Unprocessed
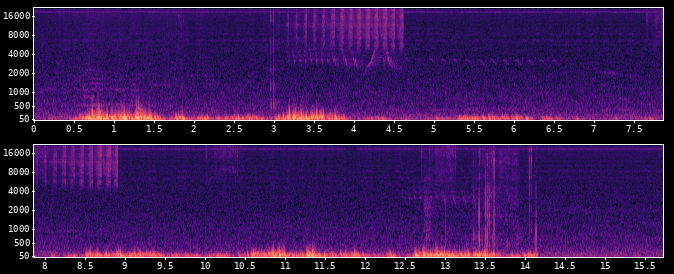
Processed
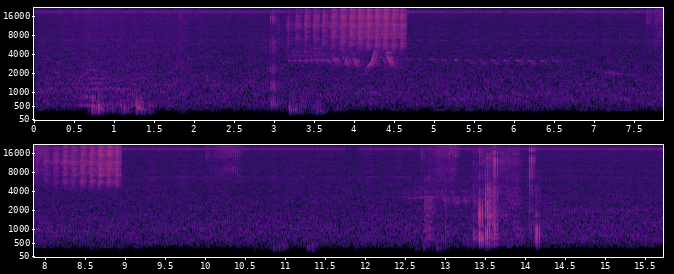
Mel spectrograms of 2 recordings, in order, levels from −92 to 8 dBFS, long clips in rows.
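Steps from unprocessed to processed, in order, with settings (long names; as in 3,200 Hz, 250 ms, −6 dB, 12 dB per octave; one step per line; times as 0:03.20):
Bessel high-pass filter 910 Hz, order 8
ambience of single reflections 21 ms −4.5 dB, 45 ms −6 dB
level +1 dB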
